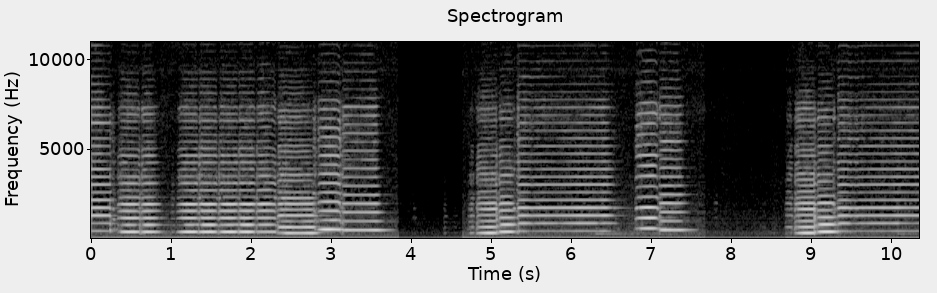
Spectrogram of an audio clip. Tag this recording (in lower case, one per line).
music
violin
musical instrument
